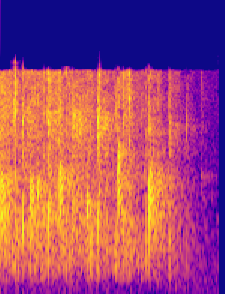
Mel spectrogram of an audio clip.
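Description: Applause from a seated meeting audience: many hands clapping together in a dense, even patter that fades away near the end.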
